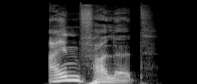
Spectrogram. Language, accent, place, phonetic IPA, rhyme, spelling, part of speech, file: German, Germany, Berlin, [ˈaɪ̯nˌfalət], -aɪ̯nfalət, einfallet, verb, De-einfallet.ogg
- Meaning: second-person plural dependent subjunctive I of einfallen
